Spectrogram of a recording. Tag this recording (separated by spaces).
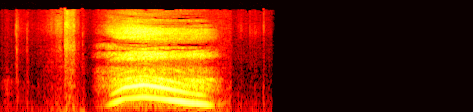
Asombro ohhh waooo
